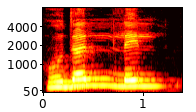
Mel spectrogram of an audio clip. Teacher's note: اب یہ یا خالی ہے تو اس لیے یا کو چھوڑ دیں گے، یا کو نہیں پڑھیں گے، دال کو لام کے ساتھ ملا کے پڑھیں گے. ہدل لل، لام کو ہلانا نہیں ہے، لمبا بھی نہیں کرنا.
